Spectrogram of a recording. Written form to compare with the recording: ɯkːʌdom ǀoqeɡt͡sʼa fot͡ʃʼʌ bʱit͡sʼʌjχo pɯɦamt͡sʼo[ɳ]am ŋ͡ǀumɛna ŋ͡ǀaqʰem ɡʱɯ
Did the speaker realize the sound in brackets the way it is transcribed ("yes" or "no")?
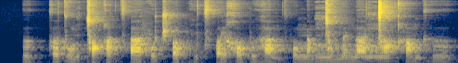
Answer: no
